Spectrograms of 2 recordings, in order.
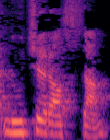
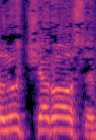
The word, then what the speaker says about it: Luce Rossa: Our after-hours show, our first after-hours show, Lucha Italiana, go ahead, tell me how you say it. – That's why you need me. Radio Italiana Luce Rossa. – Radio Italiana Luce Rossa.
